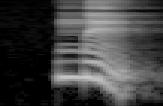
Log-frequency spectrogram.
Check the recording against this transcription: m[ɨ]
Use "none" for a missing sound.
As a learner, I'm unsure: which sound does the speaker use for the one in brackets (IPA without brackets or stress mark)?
ɨ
